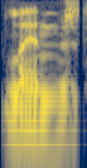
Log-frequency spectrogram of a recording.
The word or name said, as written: lensed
